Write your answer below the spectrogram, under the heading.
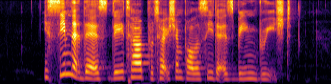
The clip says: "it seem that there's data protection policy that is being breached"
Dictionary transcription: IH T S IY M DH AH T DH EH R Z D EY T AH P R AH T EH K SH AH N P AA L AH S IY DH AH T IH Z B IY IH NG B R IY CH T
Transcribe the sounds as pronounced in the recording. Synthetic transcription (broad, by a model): IH T S IY M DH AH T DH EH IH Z D EY T AH P R AH T EH K SH AH N P AA L AH S IY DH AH T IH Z B IY IH NG B R IY CH T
